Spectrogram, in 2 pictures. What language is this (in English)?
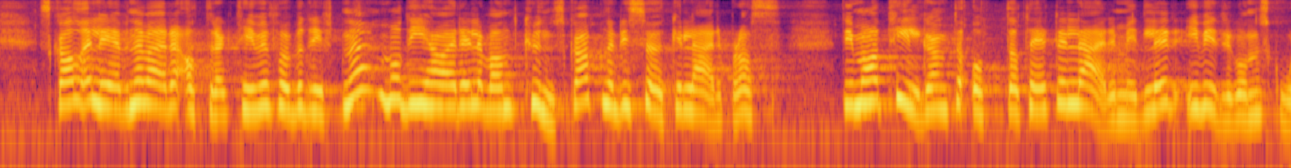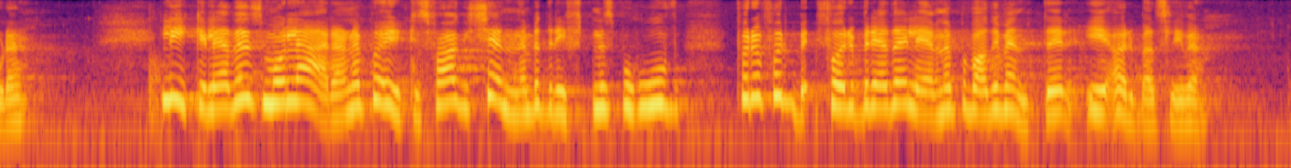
Norwegian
